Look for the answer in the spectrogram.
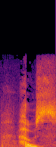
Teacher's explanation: in house, it is a voiceless environment, and in houses it is not, it's a voiced environment.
